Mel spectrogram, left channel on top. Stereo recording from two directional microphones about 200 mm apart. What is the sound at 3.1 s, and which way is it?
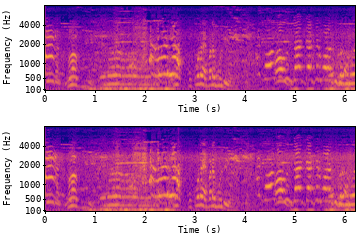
Speech, centre (ahead or behind).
